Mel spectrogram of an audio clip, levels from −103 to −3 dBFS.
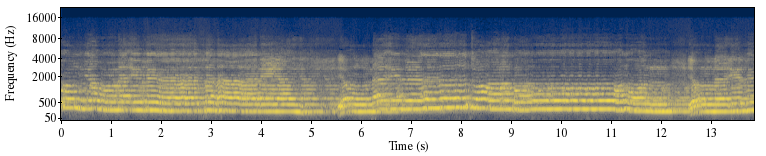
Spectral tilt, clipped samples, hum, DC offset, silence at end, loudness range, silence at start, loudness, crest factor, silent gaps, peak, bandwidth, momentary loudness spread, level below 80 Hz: -7 dB/octave; under 0.1%; none; under 0.1%; 0 s; 1 LU; 0 s; -14 LUFS; 10 dB; none; -4 dBFS; 8.2 kHz; 3 LU; -66 dBFS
